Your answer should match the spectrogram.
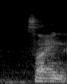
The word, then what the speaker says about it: sign: जी साइलेंट, जी कब साइलेंट होता है, एन से पहले जी आता है तो जी को पढ़ा नहीं जाता है। जैसे लिखा है डिज़ाइन, डिज़ाइन DESIGN डिज़ाइन, RESIGN रिज़ाइन, साइन SIGN साइन। तो इसमें शर्त क्या था, एन से पहले जी आता है तो जी को पढ़ा नहीं जाता है, याद कर लीजिएगा।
